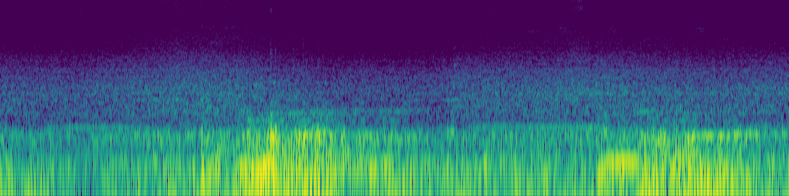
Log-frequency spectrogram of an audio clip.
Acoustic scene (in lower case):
bus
